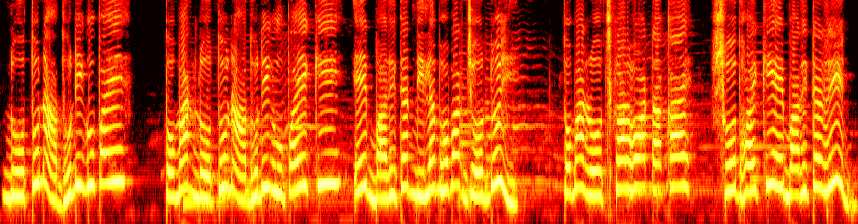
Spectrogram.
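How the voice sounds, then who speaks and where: A woman's voice: very high voice, moderate pace, fairly bright tone, faint music behind. A woman voicing a nagging, practical and resentful co-wife in a cartoon, with a scolding, accusing manner. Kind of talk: cartoon voice acting.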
